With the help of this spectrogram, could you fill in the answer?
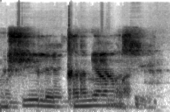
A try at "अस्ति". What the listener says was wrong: अस्ति। असि नहीं, अस्ति।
